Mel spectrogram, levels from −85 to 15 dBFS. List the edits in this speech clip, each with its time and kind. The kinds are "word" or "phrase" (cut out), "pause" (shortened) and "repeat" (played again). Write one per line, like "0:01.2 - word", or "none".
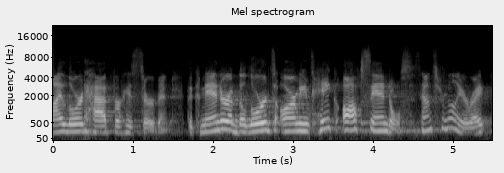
0:01.6 - pause
0:03.2 - word
0:03.9 - word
